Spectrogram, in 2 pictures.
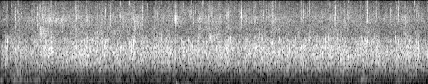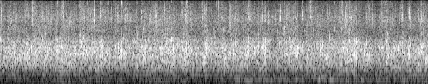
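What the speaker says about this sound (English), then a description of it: "Let's give them a round of applause" A large conference audience breaks into loud, continuous applause, a dense even wash of many hands clapping at once that holds steady throughout.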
